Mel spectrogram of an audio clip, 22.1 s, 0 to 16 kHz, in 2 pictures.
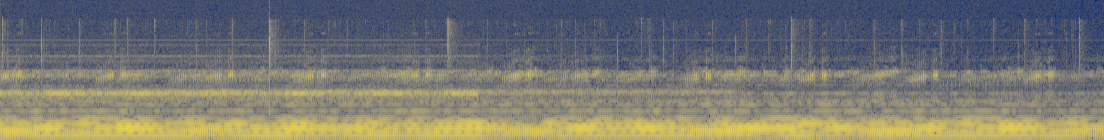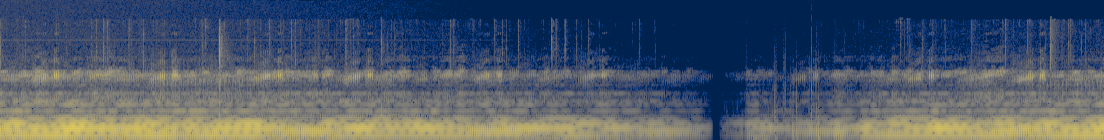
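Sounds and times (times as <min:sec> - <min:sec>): steady low tones: 0:00.0 - 0:15.4
frog chorus: 0:00.0 - 0:17.1
campfire crackling and popping: 0:00.0 - 0:17.2.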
